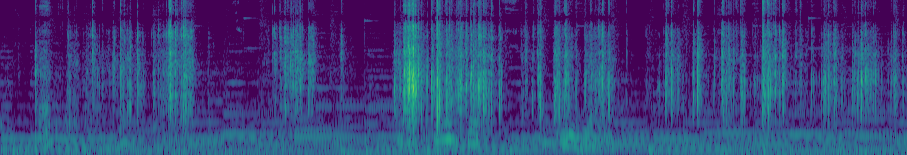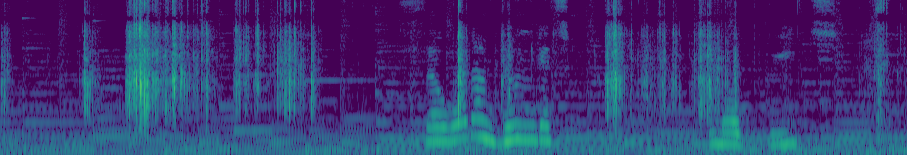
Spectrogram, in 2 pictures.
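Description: Background music throughout, with several short bursts of small plastic beads rattling and clicking as a hand rummages through a plastic bead organizer box.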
